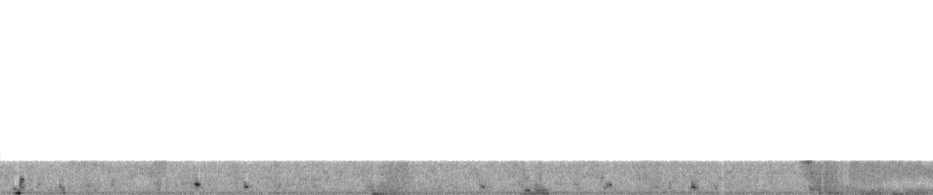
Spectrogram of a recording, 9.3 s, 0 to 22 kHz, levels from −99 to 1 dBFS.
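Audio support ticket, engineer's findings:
G.729 codec, throughout. Speech band-limited, nothing above 4 kHz; plainly audible roughness and synthetic texture. Consistent with G.729A at 8 kbit/s: decoder rebuilds each 10 ms frame from a vocal tract filter, pitch predictor and a few pulses, discarding fine detail.

VoIP packet loss concealed by the speech codec, 7.19–7.24 s. Brief stretched, fading patch replacing about 30 ms of speech, fitting one lost packet. Decoder extrapolated last pitch and filter with falling gain; voice stays weak or distorted just after, as frames rebuild from the patched state.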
